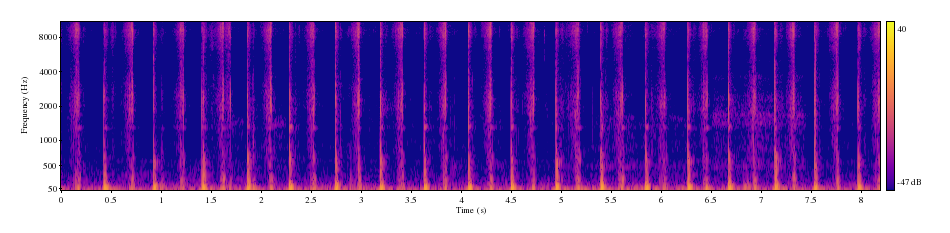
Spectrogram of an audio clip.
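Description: A green inflated soccer ball with a synthetic leather cover is struck rapidly with a fist, about 21 times in a quick, slightly uneven rhythm. Each blow gives a deep, dull thump with a short bright slap on top that dies away almost at once.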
